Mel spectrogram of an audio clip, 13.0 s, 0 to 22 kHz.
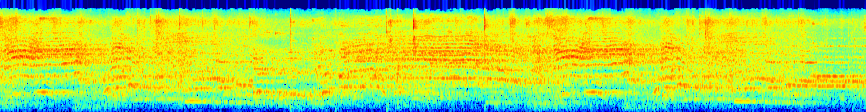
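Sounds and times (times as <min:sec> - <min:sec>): players and spectators shouting: 0:00.0 - 0:12.9.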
